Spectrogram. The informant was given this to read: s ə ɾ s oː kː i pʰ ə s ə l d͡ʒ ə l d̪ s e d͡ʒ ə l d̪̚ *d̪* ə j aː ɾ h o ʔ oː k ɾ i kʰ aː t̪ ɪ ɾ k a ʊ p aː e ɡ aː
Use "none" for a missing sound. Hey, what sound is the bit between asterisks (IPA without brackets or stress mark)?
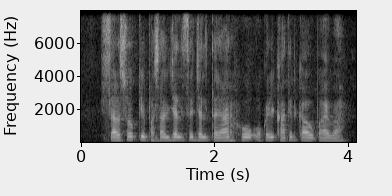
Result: t̪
